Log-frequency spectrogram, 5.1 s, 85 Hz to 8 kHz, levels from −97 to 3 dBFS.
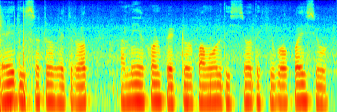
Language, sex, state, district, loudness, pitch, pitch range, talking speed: Assamese, male, Assam, Sonitpur, -17 LUFS, 130 Hz, 125-130 Hz, 120 wpm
